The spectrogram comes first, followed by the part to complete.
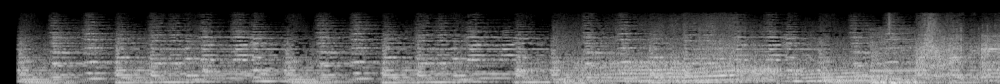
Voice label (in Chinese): Mandarin; Deep Cool Discovery; Taiwan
